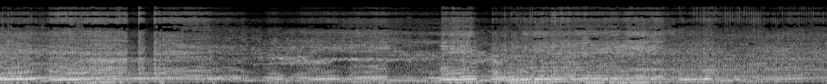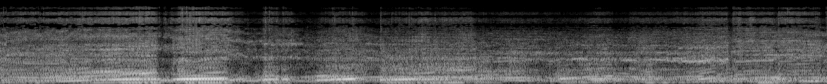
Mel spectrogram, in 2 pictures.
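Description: A Ford Mustang GT's V8 and an Infiniti G35 sedan's V6 revving up and down over and over while spinning donuts, with tires skidding and squealing on the pavement.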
